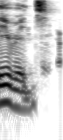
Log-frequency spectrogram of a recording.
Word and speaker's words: Lyrids: Lyriad. How do you even spell that? Lyriad. – It's like lyrics, except instead of C, it's a D. – Shower. Too late. – Lyrids.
